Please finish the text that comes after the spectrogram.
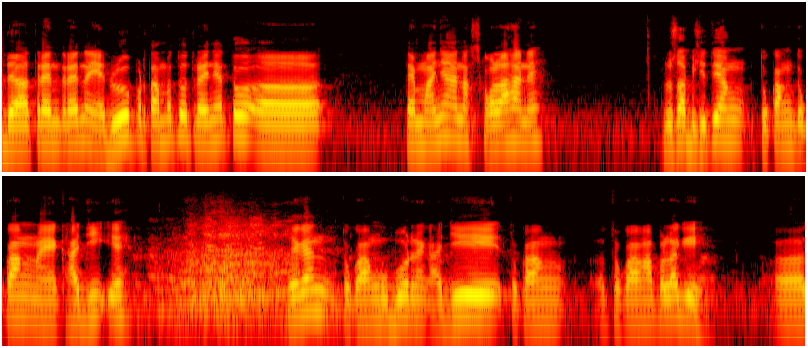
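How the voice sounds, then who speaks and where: A young man doing a loud, animated, slangy stand-up comedy set on stage. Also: high-pitched. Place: stage before a studio audience. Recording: live stage with crowd. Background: audience laughter.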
